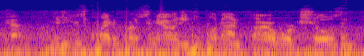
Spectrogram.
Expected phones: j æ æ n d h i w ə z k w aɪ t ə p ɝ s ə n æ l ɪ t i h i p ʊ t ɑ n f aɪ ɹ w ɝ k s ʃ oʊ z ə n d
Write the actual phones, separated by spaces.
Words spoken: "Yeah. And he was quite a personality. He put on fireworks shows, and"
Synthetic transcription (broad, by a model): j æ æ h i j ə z k w aɪ t ə p ɝ s ə n æ l ɪ t i h i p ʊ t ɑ n f aɪ ɹ w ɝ k ʃ oʊ z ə n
